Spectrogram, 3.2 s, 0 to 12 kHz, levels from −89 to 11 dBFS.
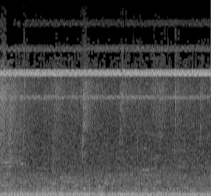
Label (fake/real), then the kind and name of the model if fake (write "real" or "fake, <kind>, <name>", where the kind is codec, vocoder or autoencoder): real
